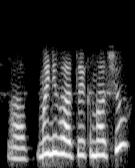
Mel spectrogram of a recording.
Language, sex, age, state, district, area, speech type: Kashmiri, female, 30-45, Jammu and Kashmir, Pulwama, rural, conversation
